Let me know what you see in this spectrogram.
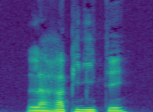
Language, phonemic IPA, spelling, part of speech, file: French, /ʁa.pi.di.te/, rapidité, noun, Fr-rapidité.ogg
- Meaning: swiftness, fastness, quickness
